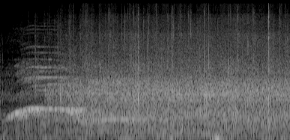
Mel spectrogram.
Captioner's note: audience applauding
